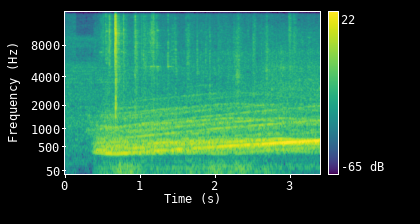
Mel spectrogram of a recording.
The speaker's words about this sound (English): The sirens are all too routine outside Sheba Hospital. As is outgoing missile defense, hunting incoming Iranian missiles.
